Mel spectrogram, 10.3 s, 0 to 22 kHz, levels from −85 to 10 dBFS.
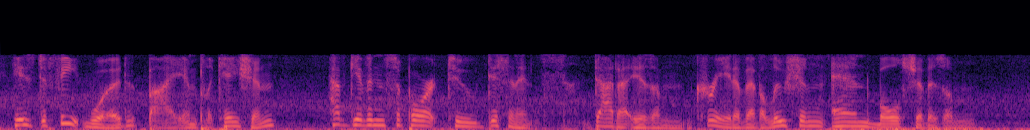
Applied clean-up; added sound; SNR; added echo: none; Wind; 9 dB; none.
